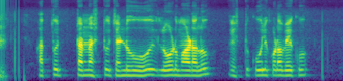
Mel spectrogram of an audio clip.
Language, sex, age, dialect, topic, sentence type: Kannada, male, 18-24, Central, agriculture, question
